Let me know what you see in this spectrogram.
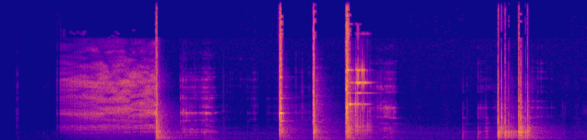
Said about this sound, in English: is scoring and cutting glass in his Squirrel Hill studio, his sheepdog sitting by his side. It's a unique place, an otherwise unused level of a parking garage where several artists have set up workspaces.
